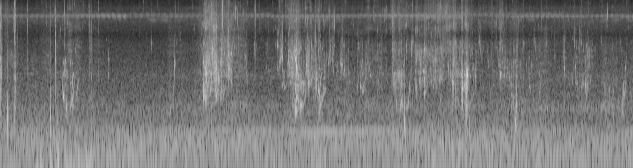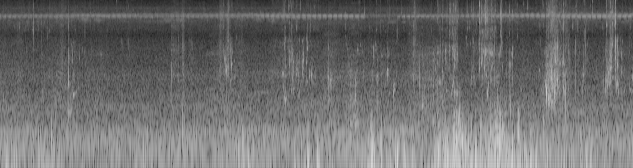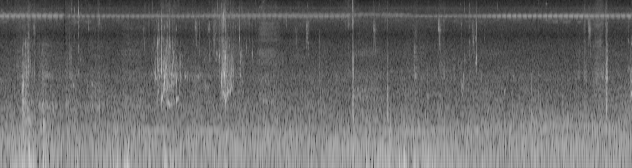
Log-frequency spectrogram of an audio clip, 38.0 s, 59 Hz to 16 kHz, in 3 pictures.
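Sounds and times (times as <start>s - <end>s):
water splashing and sloshing: 0.0s - 14.5s, 16.2s - 30.9s, 33.0s - 35.8s
steady high-pitched hum: 0.0s - 37.9s.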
